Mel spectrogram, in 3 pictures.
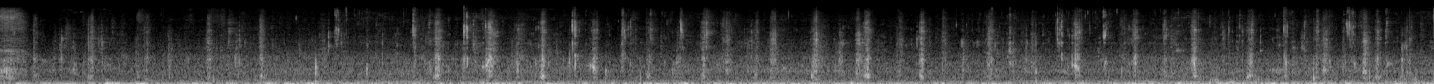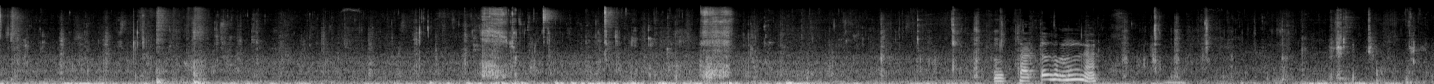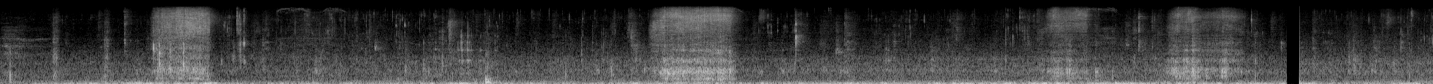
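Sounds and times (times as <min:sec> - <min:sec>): dog chewing food: 0:00.0 - 0:43.0.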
